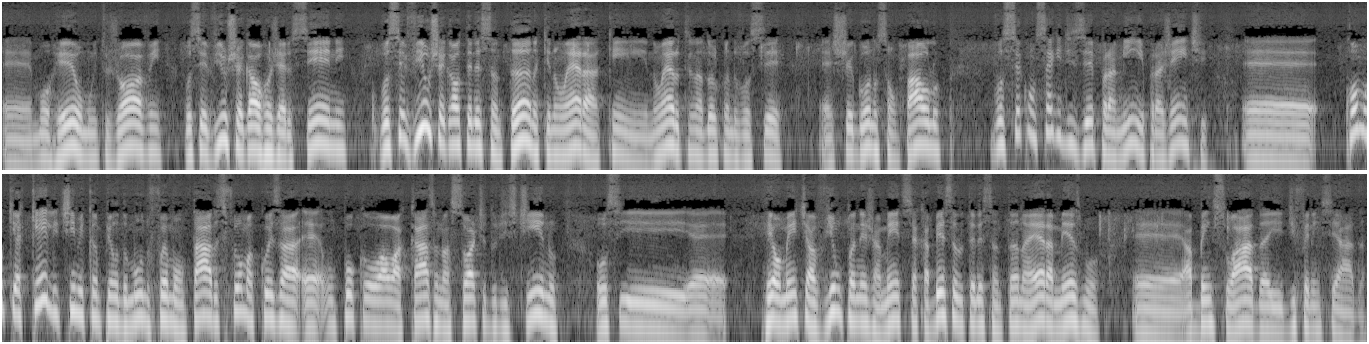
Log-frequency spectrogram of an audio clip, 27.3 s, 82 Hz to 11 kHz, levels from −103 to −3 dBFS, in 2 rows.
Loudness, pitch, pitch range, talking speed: -24 LUFS, 140 Hz, 125-165 Hz, 180 wpm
